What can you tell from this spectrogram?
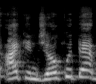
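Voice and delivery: ordinary talk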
